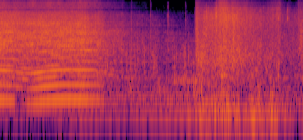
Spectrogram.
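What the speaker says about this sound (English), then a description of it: "I can save some of that and do my chainsaw. We'll cut some stuff down." In the video game Satisfactory, a chainsaw revs with a rising mechanical whine, then settles into a harsh, buzzing cutting roar. It is fairly loud and continuous, with no talking.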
